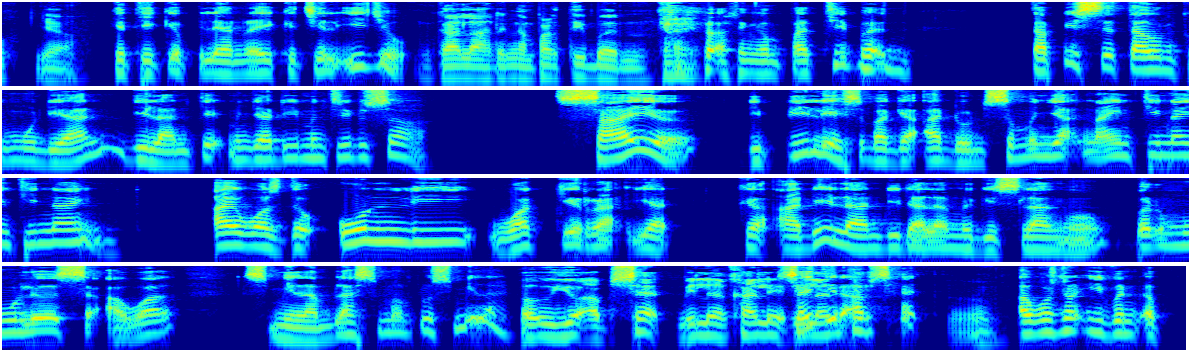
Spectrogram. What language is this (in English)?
Malay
